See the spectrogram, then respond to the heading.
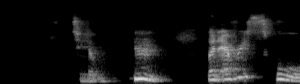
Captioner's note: clears throat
